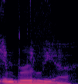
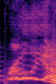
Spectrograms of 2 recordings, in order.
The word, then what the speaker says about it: Imbruglia: Yeah, I'm gonna call you off on pronunciation. That's bullshit. You can't No, call me it's off. Natalie Imbruglia. No, It's Natalie Imbruglia. it's Natalie Imbruglia. You missed a syllable.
